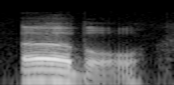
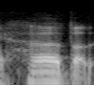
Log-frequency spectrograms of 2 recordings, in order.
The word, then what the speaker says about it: herbal: Now, in American English, the word herbal has the H silent, so they pronounce it herbal.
